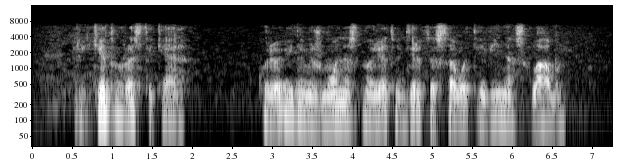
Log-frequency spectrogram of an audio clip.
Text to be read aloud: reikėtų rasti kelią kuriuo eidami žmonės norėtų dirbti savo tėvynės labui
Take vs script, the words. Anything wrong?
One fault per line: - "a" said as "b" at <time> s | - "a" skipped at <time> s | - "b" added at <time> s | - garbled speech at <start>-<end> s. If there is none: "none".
none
